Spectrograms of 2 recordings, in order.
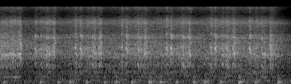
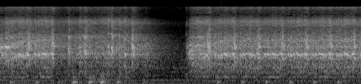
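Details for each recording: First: Abandoned Chinese 125cc automatic quad bike with new carburettor on manual choke, old fuel drained, oil dirty: quick cranking pulses pick up into uneven firing that catches and keeps running; normal start, carb may still need adjusting. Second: Chinese 125cc automatic quad with a newly fitted carburettor, choke on and old fuel drained. Two bursts of steady fast cranking with an even chuff, catching hints but not running; owner thinks the carb needs adjusting: cranks but won't start.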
